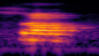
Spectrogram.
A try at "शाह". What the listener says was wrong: शाह. शाह. बेटा बहुत फनी लगता है जो सा करते रहते हैं. शाह. हाँ थोड़ा सा शा शा शा शा जीभ ऊपर रखो श और सा के बीच का आधा क्योंकि नीचे भी आ रही है बात लेकिन प्रैक्टिस कर आ जाएगा ठीक है कल एकदम परफेक्ट होना चाहिए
